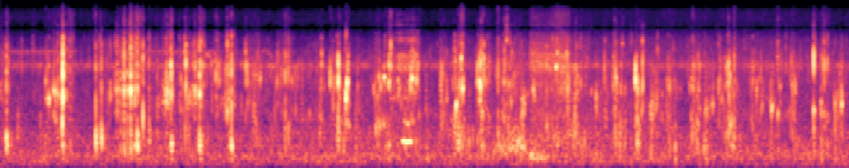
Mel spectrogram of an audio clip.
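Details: Wild raccoons eating at close range: dense crisp crunching and clicking bites in quick irregular bursts, with a few louder snaps standing out throughout.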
